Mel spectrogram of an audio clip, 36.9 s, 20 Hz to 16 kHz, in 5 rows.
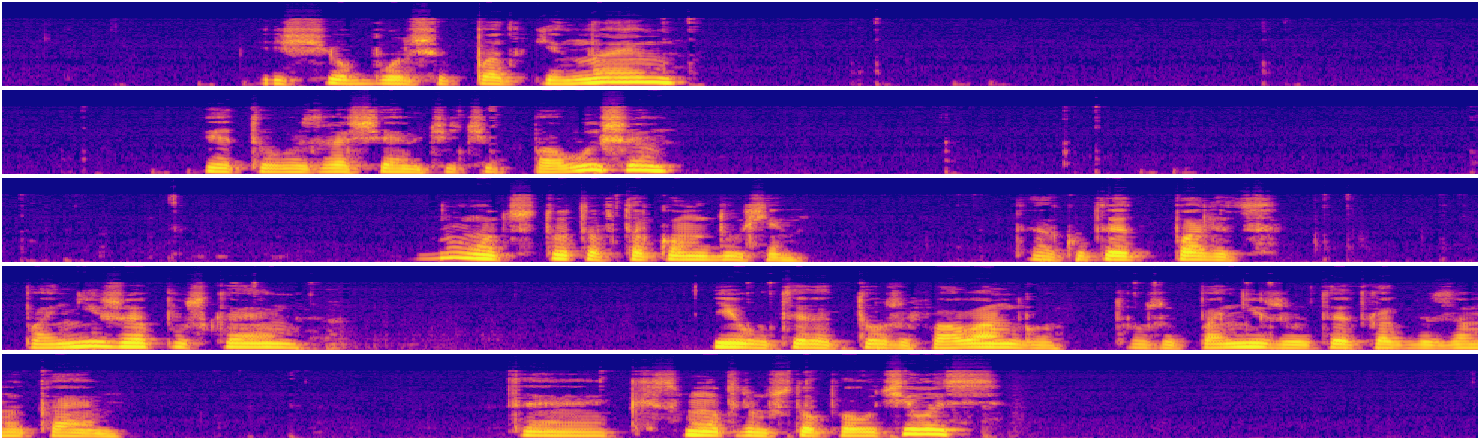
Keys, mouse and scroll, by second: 0.8 r, 4.0 click, 4.7 r, 7.5 click, 8.1 r, 10.2 middle click, 12.5 click, 13.1 r, 15.0 middle click, 19.4 click, 19.9 r, 21.9 click, 22.4 r, 23.7 middle click, 25.8 click, 26.3 r, 28.3 click, 28.8 r, 31.0 middle click, 33.4 click, 34.0 middle click.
